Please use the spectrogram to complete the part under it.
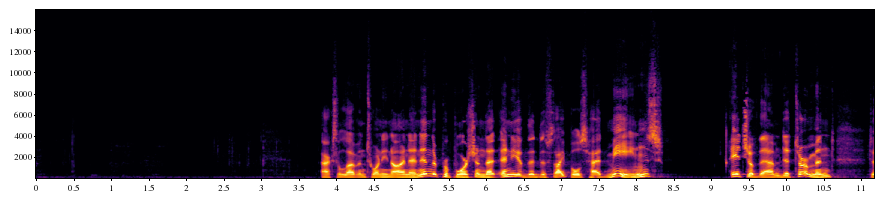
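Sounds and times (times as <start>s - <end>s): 
bible pages turning: 0.0s - 1.2s, 2.1s - 3.8s
steady low hum: 0.0s - 11.1s
speech: 3.8s - 8.4s, 9.3s - 11.1s.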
